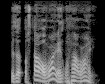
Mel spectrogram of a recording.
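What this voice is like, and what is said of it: Poor imitation of another person's voice. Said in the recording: “my Bruce Lee impersonation ... It's awful”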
